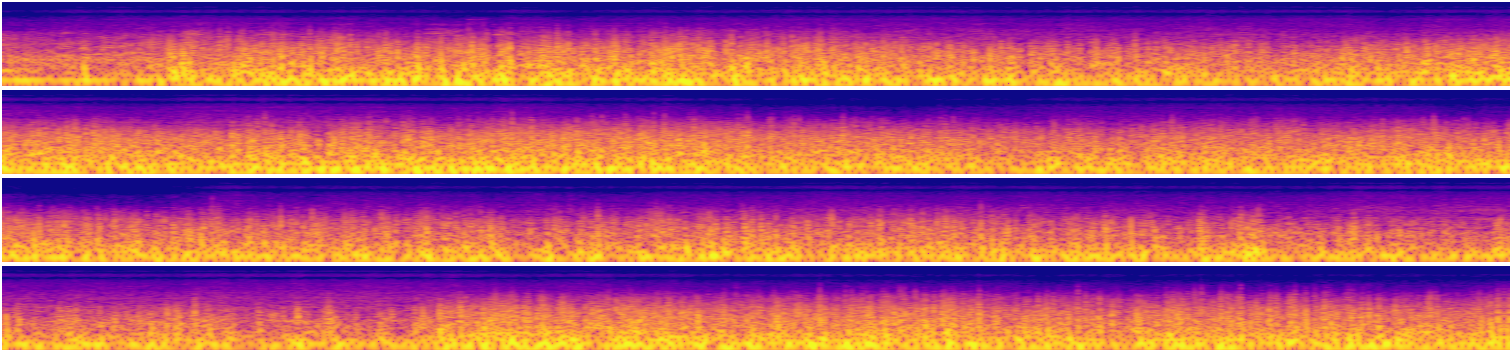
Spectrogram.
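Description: Wind buffeting the microphone on the open deck of a moving sightseeing boat, over a steady low rumble of the boat and its wash on the water. It gets louder for the last few seconds.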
